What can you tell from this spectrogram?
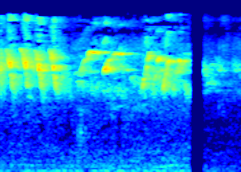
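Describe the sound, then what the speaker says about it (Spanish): Several birds chirp and sing in quick repeated high phrases, fairly close and clear over a low ambient rumble, with a brief dropout near the end. "dejé que los pájaros los saludaran para que oyeran el cantillo que yo sé que les gusta"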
